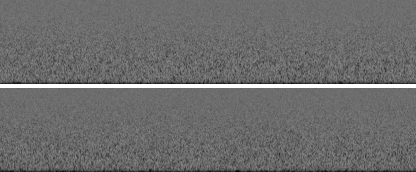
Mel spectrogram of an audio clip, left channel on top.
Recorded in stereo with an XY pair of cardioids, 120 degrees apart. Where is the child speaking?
No child speaking in this recording.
